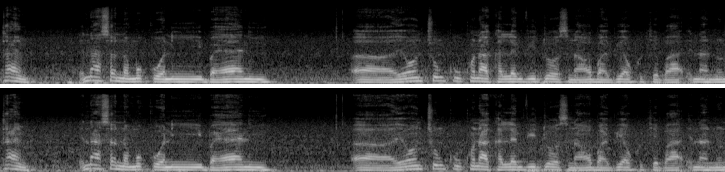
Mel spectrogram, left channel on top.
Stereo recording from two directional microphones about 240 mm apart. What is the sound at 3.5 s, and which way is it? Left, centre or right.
Speech, centre.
